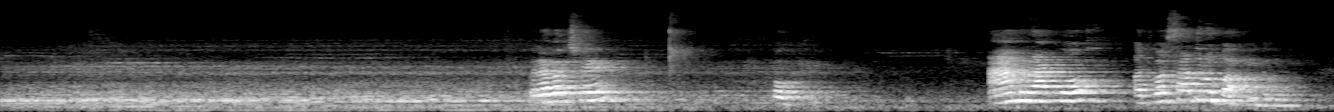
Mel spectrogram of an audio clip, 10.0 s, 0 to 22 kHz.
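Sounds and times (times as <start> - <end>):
low background hum: 0.0 - 9.4.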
